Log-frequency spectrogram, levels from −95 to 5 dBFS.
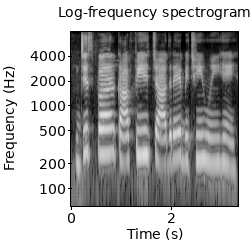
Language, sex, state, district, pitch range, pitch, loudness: Hindi, female, Madhya Pradesh, Bhopal, 205-255 Hz, 225 Hz, -14 LUFS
